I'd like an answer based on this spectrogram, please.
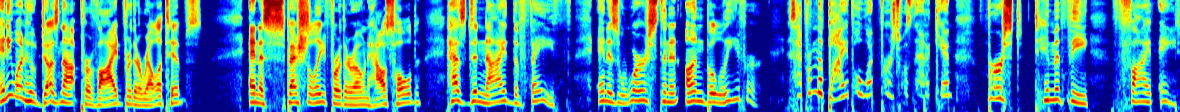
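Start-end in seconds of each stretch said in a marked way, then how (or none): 12.4-14.8 very slow, deliberately drawn-out delivery. Citing a bible verse so the listener can look it up, very slowly. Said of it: "Why are you saying it so slow?".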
